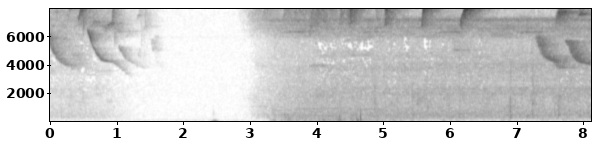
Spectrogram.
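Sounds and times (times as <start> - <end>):
black-mantled tamarin calling in South American rainforest: 3.4 - 8.1.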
